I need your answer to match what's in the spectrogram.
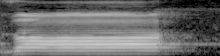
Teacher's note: زبان کی جو لیفٹ سائڈ یا رائٹ سائڈ، اوپر کے جو داڑھ ہیں لیفٹ سائڈ ٹچ کریں یا رائٹ سائڈ ٹچ کریں، صحیح ہے، وہاں سے آواز نکالیں۔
